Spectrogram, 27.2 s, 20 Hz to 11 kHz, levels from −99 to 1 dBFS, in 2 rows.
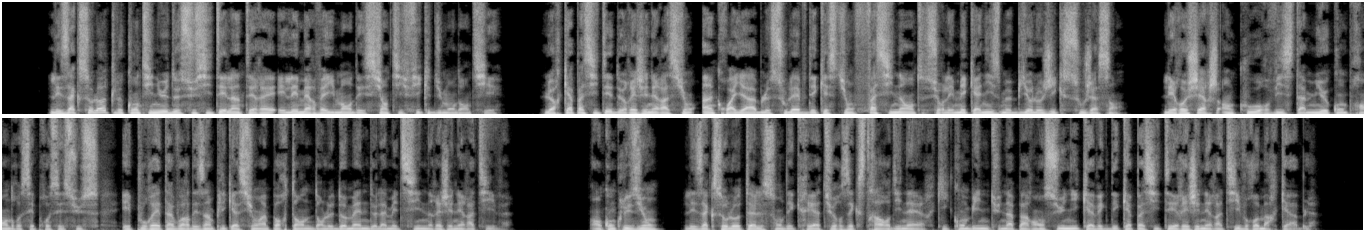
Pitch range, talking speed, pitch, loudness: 95-120 Hz, 150 wpm, 105 Hz, -22 LUFS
